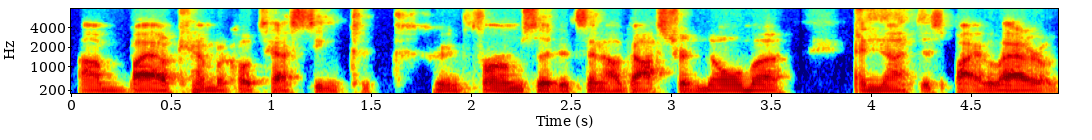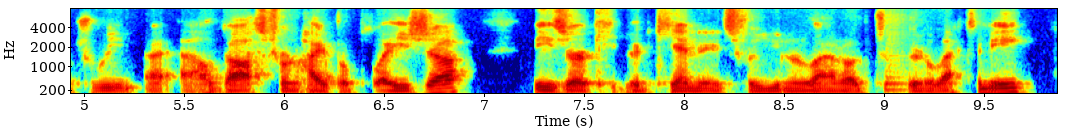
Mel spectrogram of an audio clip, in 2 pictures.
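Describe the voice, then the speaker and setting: A middle-aged man hosting a webinar, talking quickly with many fillers and self-corrections. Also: low voice, steady tone, husky, no echo. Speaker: host, endocrinologist. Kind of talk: webinar presentation. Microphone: video call.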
